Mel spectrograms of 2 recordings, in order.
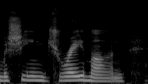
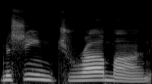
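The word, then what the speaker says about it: Machinedramon: They were saying Machine Draymon. And it wasn't just Gigimon who said it. All of the characters in the game were mispronouncing it as Machine Draymon. It's Machine Dramon. It's Dragon. Machine Dragon. Machine Dramon.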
